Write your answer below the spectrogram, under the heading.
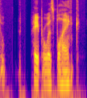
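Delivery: hushed, soft whisper. Whispering into another character's ear in a game scene: whispering in character. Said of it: "whisper into his ear".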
